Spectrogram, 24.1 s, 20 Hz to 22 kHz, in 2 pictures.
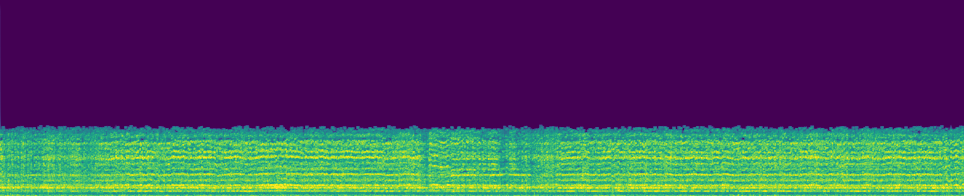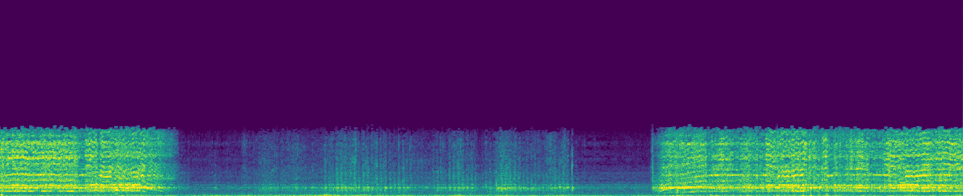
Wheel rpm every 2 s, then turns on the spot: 160, 160, 160, 160, 170, 160, 140, 10, 20, 10, 110, 160.
16-20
